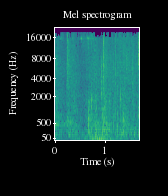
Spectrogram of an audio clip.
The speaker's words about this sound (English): Sherlock and Watson came running down the hall.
